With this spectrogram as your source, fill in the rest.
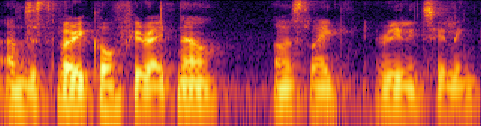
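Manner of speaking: ordinary delivery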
